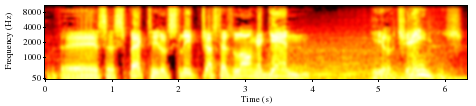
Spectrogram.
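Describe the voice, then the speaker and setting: A slow, gravelly, intense sorcerer. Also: male voice, medium pitch, pushed and bright, pitched above the performer's own voice, heavily acted. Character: bald tattooed sorcerer servant, strong-voiced, scheming and deferential.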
